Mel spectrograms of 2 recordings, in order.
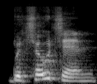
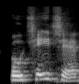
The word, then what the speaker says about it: Bachochin: You, on the other hand, we could say Bachochin to you 25 times to your face, and you're still going to say Bochachin every time.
